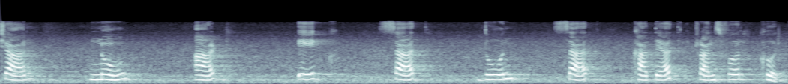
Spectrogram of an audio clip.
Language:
Konkani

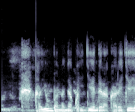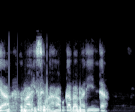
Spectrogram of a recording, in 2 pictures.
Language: Kinyarwanda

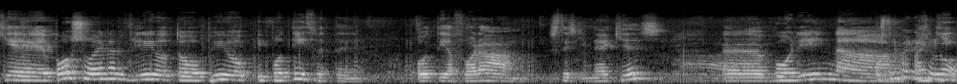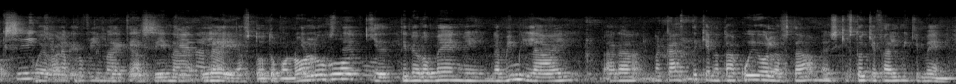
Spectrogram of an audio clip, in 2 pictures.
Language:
Greek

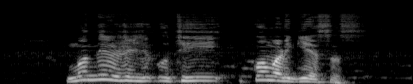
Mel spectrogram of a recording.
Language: Kohistani Shina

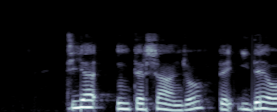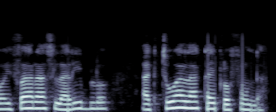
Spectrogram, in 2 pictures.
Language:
Esperanto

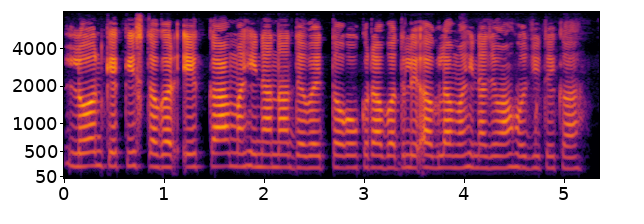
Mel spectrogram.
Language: Magahi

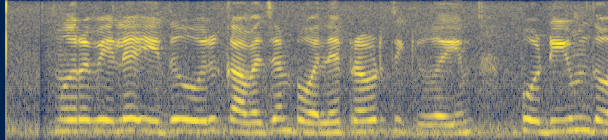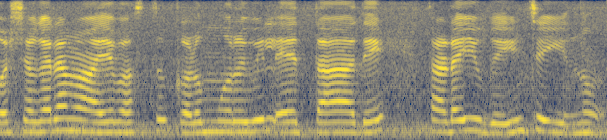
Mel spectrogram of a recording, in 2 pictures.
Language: Malayalam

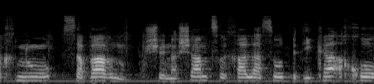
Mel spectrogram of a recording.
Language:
Hebrew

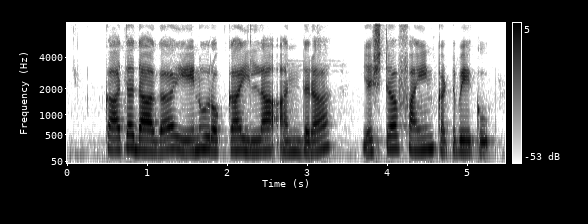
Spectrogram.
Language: Kannada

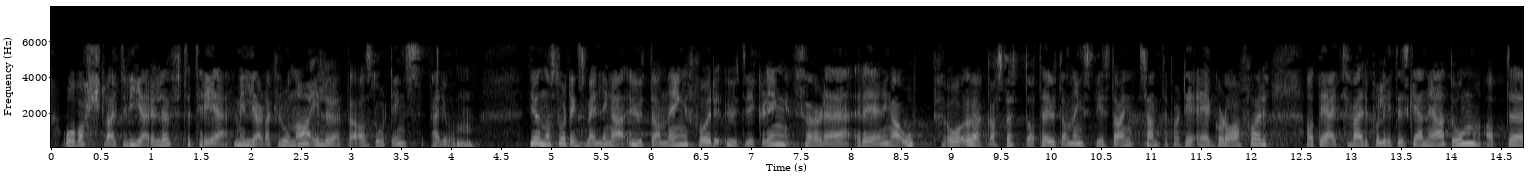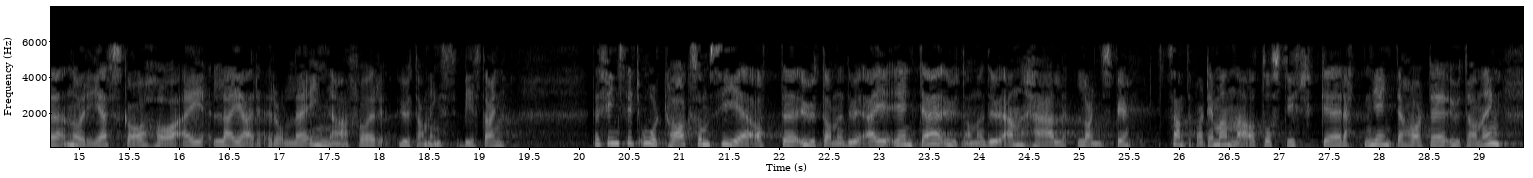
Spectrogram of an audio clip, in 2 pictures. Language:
Norwegian Nynorsk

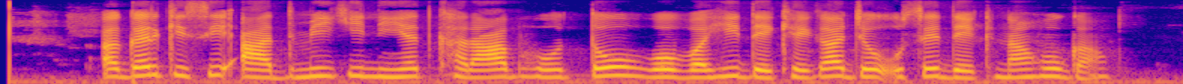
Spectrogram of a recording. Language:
Hindi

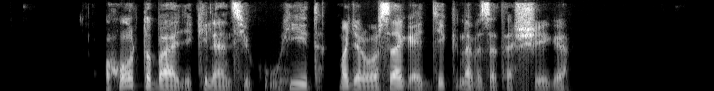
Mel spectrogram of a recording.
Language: Hungarian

